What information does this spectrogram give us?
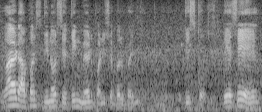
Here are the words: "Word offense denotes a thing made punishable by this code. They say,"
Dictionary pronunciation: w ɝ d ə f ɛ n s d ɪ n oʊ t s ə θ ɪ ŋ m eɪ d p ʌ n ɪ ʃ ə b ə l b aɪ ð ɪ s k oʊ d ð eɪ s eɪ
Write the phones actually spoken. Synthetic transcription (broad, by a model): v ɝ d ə p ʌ n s d ɪ n oʊ t s ə t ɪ ŋ m eɪ d p ʌ n ɪ ʃ ə b ə l b aɪ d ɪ s k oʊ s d eɪ s eɪ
